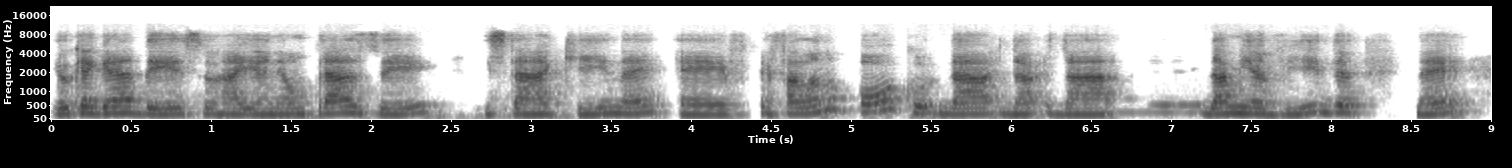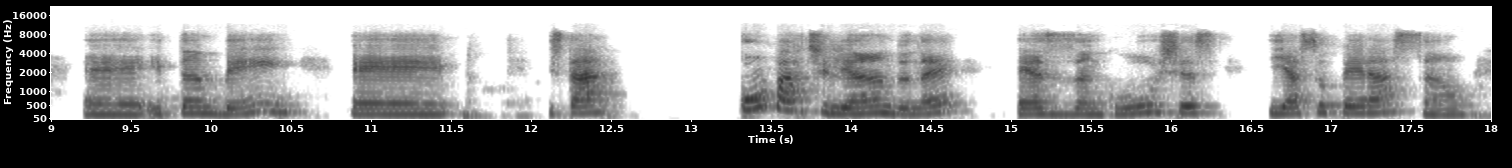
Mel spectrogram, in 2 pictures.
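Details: Stuttering in a 37-year-old woman, onset at age 4, with a family history (father and brother also stuttered); she describes it as a neurobiological speech disorder.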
